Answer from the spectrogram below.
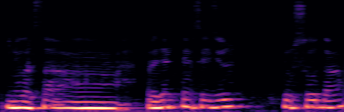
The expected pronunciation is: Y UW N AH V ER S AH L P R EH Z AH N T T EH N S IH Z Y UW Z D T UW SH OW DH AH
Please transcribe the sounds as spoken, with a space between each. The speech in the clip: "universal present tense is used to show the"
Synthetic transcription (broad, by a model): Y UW N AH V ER S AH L P R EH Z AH N T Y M S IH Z Y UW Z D T UW S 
